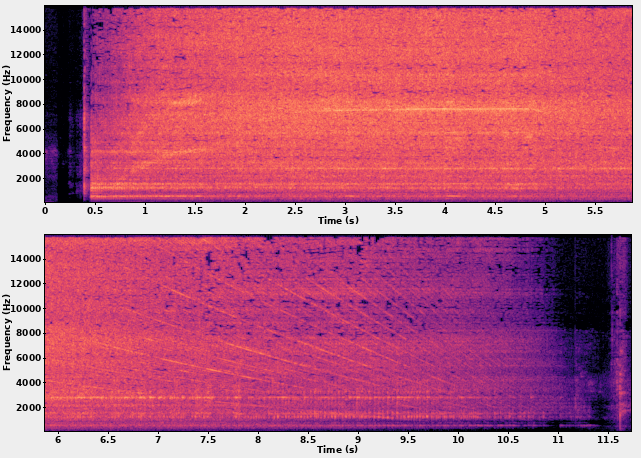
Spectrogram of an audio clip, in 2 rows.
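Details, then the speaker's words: Parkside Performance 40V PWSAP 40-Li A1 cordless brushless angle grinder, no load: steady high whir winding down evenly as the disc brakes to a stop; angle gearbox slightly noisier than a Bosch, otherwise normal. "Mais vous pouvez écouter une transmission angulaire légèrement plus bruyante."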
